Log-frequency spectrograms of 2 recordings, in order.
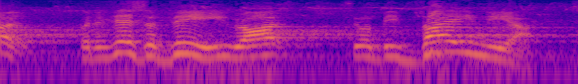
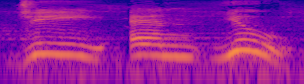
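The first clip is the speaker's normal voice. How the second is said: G N U spelt slowly letter by letter; spelling out; much slower than usual. Shown as a demonstration. Host spelling the gnu for viewers, slowly. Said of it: "the new is spelt".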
